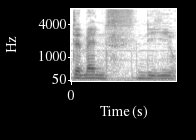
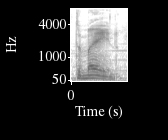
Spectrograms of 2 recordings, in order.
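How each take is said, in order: First: It is said with three syllables, sounding the s. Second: It is said with two syllables, no extra sounds. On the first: The speaker calls it wrong. "I've always been trying to pronounce it Demensny or something like that" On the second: The speaker calls it right. "It's actually supposedly pronounced Domain"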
